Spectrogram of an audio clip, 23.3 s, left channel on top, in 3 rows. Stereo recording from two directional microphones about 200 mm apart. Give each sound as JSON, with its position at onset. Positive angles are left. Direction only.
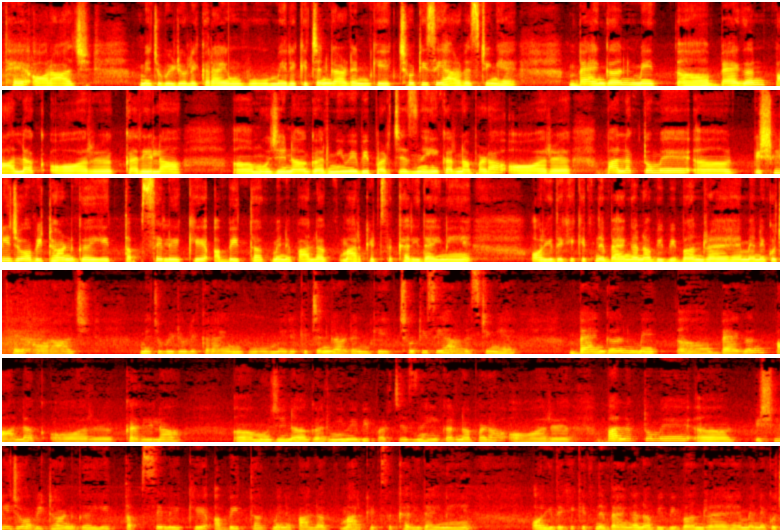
{"t": 0.4, "sound": "speech", "side_deg": 50}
